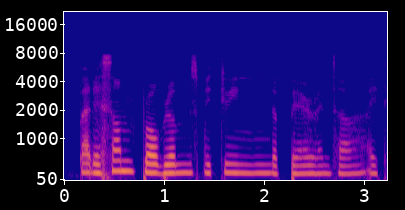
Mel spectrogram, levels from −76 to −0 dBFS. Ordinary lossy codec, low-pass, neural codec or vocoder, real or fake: none; none; codec, 16 kHz, 0.8 kbps, ZipCodec; fake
